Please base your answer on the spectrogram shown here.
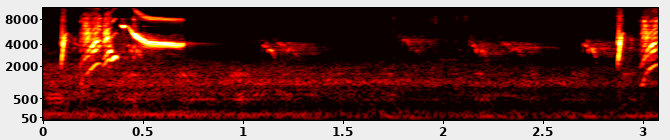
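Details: April goldfinch song, a rapid tumbling twitter ending in a long down-slurred whistle, followed by faint soft notes and a fresh burst of chirps.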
